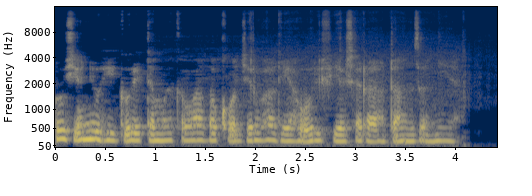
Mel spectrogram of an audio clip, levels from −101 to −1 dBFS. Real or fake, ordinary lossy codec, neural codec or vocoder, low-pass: fake; none; vocoder, 44.1 kHz, 128 mel bands every 512 samples, BigVGAN v2; 14.4 kHz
